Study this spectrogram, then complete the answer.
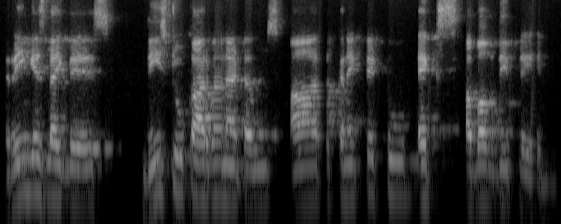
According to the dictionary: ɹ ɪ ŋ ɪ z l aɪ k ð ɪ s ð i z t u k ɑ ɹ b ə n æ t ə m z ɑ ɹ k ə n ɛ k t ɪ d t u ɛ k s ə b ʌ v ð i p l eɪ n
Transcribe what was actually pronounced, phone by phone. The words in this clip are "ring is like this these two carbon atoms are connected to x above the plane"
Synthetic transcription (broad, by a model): ɹ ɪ ŋ ɪ z l aɪ k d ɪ s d i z t u k ɑ ɹ b ə n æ t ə m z ɑ ɹ k ə n ɛ k t ɪ d t u ɛ k s ə b ʌ v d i p l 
